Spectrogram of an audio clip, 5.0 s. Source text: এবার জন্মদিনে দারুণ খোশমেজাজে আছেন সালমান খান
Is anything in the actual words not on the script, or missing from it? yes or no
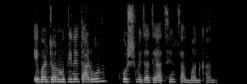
no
